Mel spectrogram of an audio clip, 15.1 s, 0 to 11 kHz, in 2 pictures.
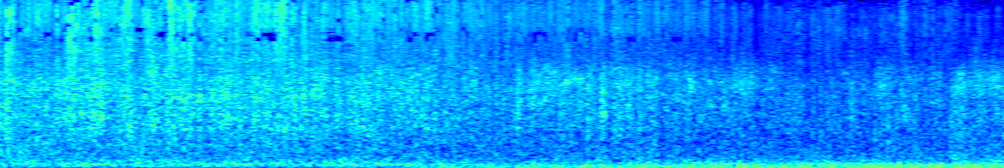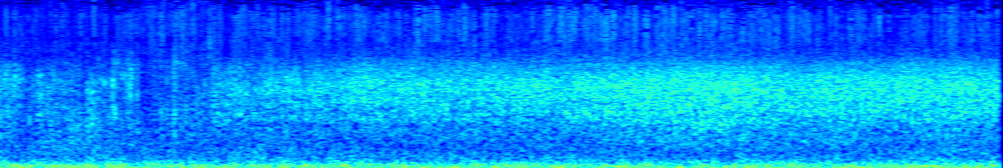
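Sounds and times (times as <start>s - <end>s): avalanche rumbling: 0.0s - 15.0s.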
